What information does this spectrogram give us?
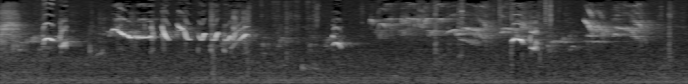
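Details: As a wild bird comes near, a young Oriental magpie-robin bursts into song: a looping whistle and a fast rippling run of clear notes, then harsher buzzy phrases and a final upslurred whistle.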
